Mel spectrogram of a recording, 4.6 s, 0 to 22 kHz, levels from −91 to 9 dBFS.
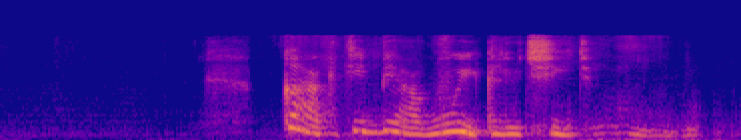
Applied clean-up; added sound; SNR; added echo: neural separator model SepFormer DNS4.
